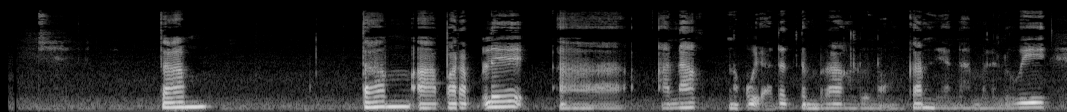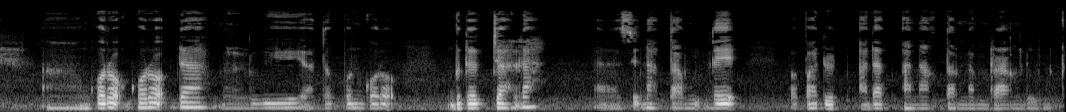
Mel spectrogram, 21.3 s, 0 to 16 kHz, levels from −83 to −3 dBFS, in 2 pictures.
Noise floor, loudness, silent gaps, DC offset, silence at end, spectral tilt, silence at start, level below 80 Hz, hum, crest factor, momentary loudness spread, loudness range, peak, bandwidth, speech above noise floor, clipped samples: -47 dBFS; -24 LUFS; none; under 0.1%; 0.15 s; -6.5 dB/octave; 0.3 s; -60 dBFS; none; 22 dB; 18 LU; 6 LU; -2 dBFS; 11.5 kHz; 25 dB; under 0.1%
